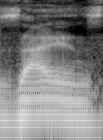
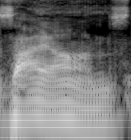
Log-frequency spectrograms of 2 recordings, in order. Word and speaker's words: Zion: Just so you guys know, it is Zion's National Park, not Zion's National Park.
